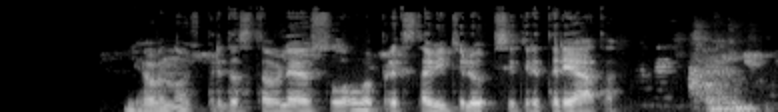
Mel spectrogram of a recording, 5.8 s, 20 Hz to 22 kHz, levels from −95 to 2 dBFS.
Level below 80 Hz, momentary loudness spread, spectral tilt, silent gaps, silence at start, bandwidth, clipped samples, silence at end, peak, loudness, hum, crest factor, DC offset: -60 dBFS; 16 LU; -5 dB/octave; none; 0.95 s; 14 kHz; under 0.1%; 0.1 s; -4 dBFS; -25 LUFS; none; 22 dB; under 0.1%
